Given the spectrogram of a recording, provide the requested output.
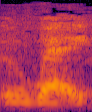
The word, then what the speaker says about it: wu-wei: So, talk a little bit about, for folks who don't understand wu-wei, which is spelled W-U-W-E-I.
